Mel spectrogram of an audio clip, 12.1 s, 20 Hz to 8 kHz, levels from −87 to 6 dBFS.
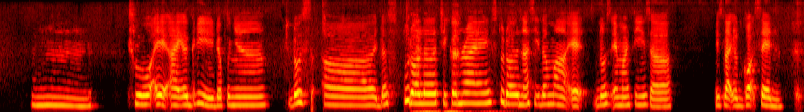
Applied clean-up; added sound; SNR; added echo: neural mask model Resemble Enhance denoiser.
